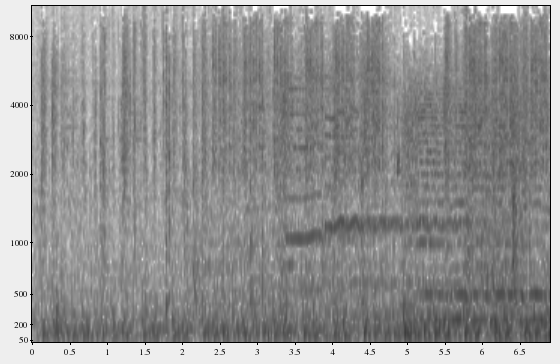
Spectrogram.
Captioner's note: cash register whirring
